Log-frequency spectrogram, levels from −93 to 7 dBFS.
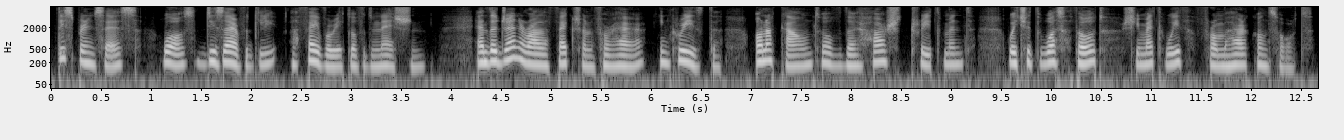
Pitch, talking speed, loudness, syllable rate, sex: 185 Hz, 150 wpm, -20 LUFS, 4.7 syllables/s, female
